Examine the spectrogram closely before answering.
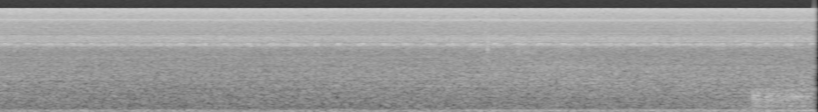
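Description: Steady outdoor drone of insects, with thin constant high-pitched tones over an even hiss and a continuous low rumble underneath. A louder, lower sound swells in near the end.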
